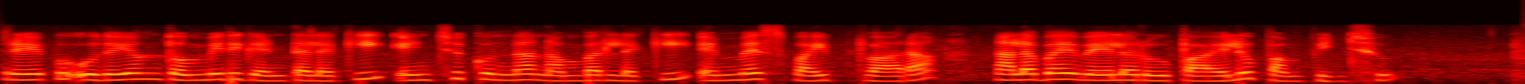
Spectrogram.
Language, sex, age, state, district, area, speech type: Telugu, female, 18-30, Andhra Pradesh, Chittoor, rural, read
